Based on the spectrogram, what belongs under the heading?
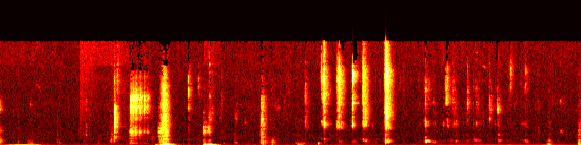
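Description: Close-miked eating: biting into and chewing crispy battered Korean fried food (twigim), with a run of sharp crackly crunches in the middle. Two loud dull thumps come a few seconds in.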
